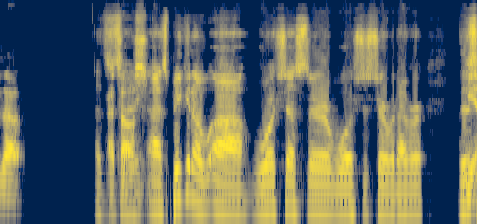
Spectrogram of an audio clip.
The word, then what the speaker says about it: Worcester: Worcester is spelled like Worcester. It's like Worcestershire sauce. Okay, I couldn't figure out how to say Worcester for the longest time, but it's in Worcester, Massachusetts.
